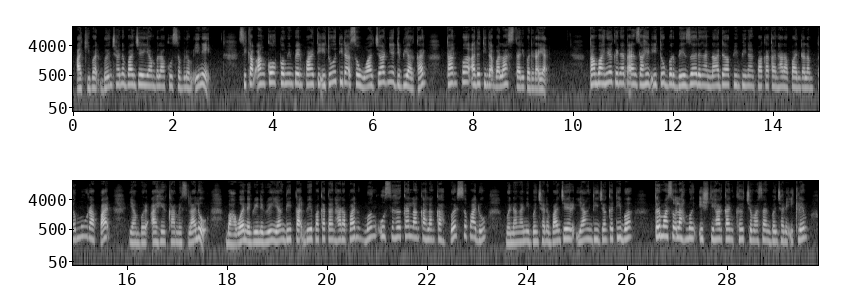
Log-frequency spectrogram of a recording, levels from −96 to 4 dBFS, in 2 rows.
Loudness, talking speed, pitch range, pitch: -28 LUFS, 115 wpm, 215-270 Hz, 245 Hz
